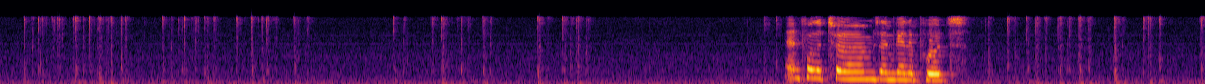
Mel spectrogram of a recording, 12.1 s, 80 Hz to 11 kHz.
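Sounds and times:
computer keyboard typing: 0:00.2 - 0:03.2, 0:03.9 - 0:06.0, 0:07.6 - 0:07.8, 0:09.8 - 0:11.7.

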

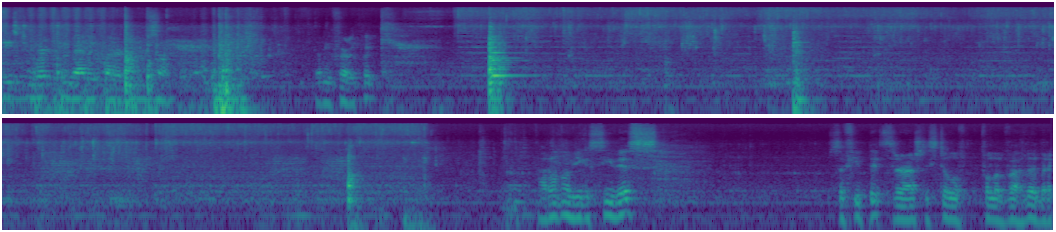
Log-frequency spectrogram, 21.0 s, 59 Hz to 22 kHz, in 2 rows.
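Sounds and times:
knock of pan: 0:04.9 - 0:05.3
metallic clank of pan: 0:04.9 - 0:05.3
tap running onto a pan: 0:04.9 - 0:05.4, 0:07.9 - 0:08.2.

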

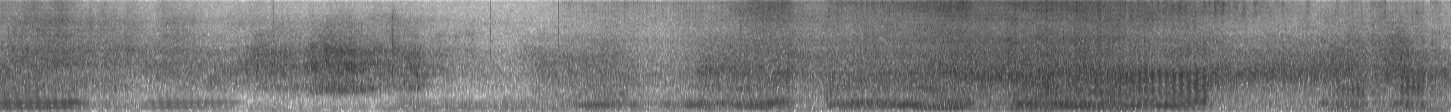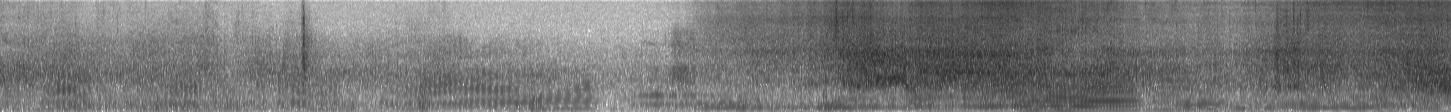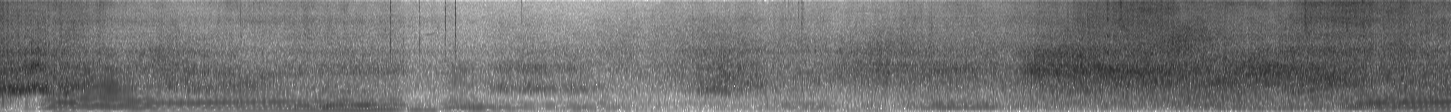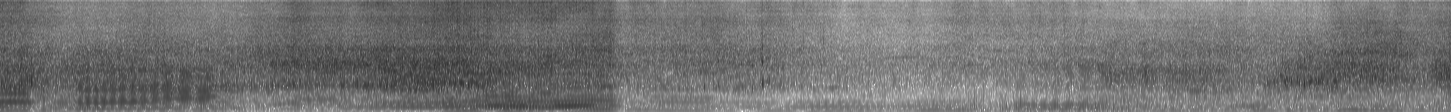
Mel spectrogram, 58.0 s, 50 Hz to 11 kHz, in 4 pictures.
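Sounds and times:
car engine revving: 0:36.7 - 0:51.3.

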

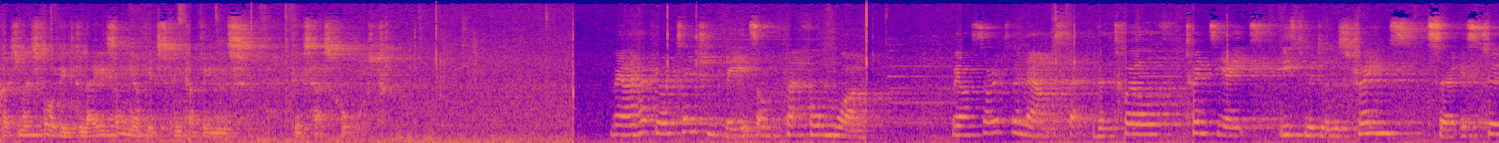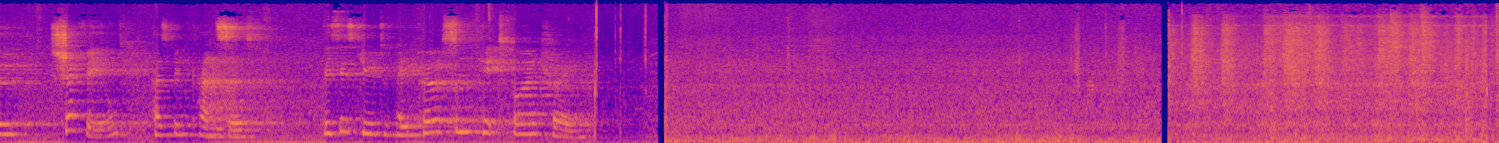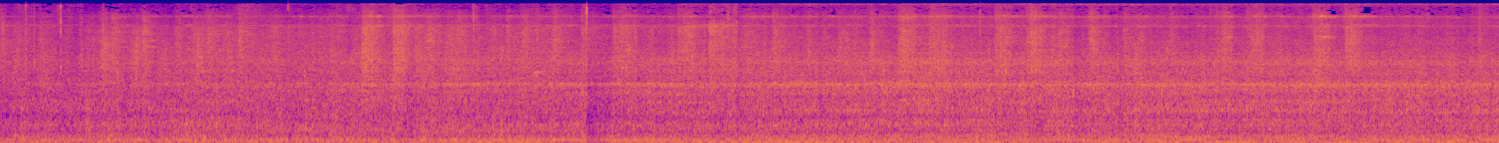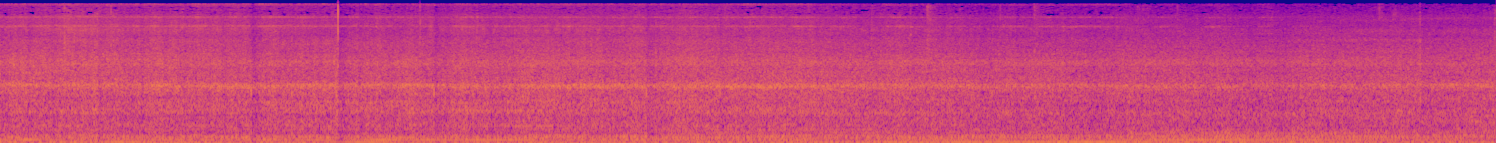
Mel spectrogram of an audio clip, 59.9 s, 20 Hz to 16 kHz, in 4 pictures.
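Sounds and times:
train engines droning: 0:00.0 - 0:59.9
wheels clicking over rail joints: 0:25.1 - 0:59.9.

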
